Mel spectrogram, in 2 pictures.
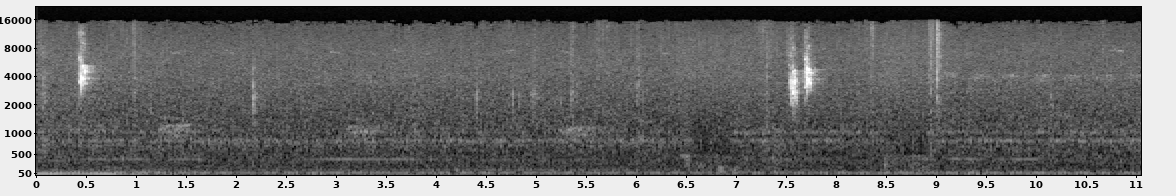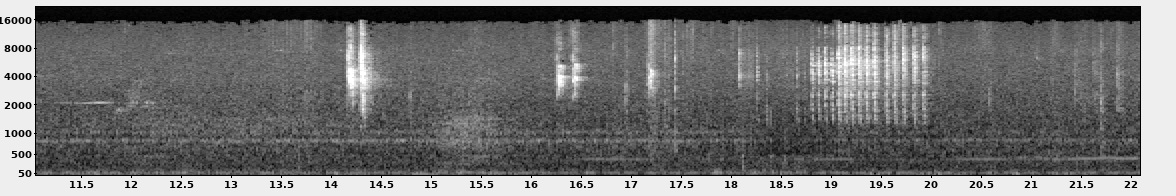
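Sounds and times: sparrow chirps: 0:00.4 - 0:00.7, 0:07.5 - 0:07.9, 0:14.1 - 0:14.6, 0:16.2 - 0:17.4, 0:18.0 - 0:20.0.

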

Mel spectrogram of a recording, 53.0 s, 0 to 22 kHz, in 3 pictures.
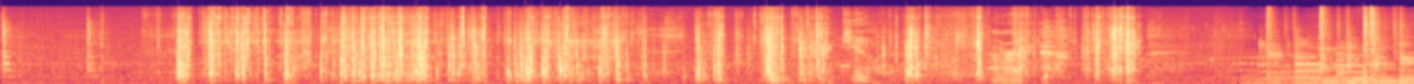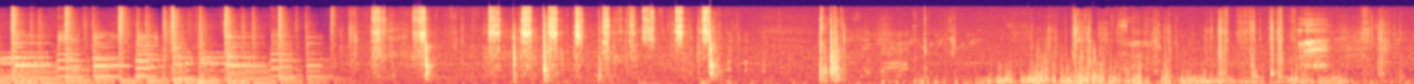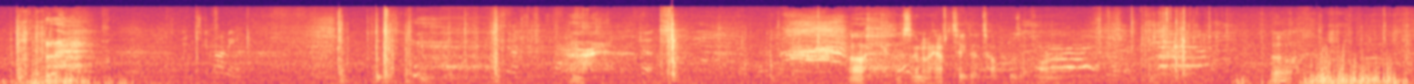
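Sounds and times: plastic duct and hoses creaking: 0:02.0 - 0:14.3
hand ratchet clicking: 0:22.0 - 0:26.6.

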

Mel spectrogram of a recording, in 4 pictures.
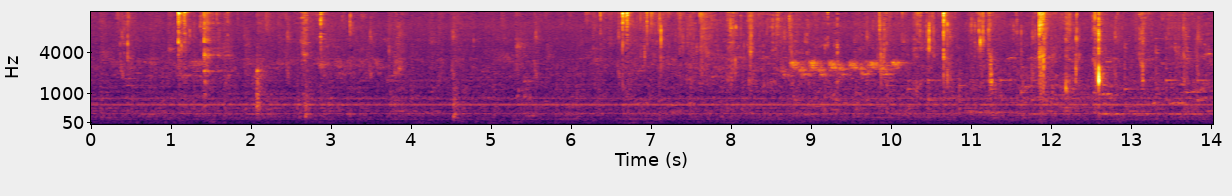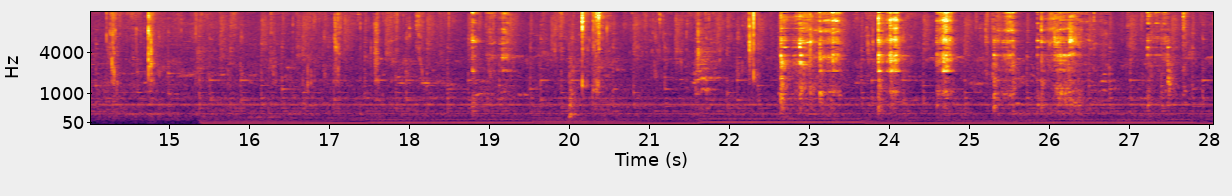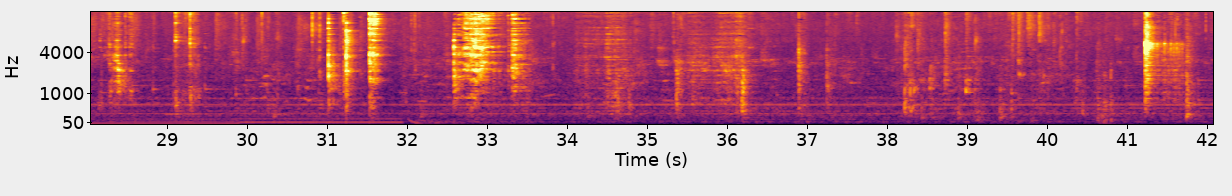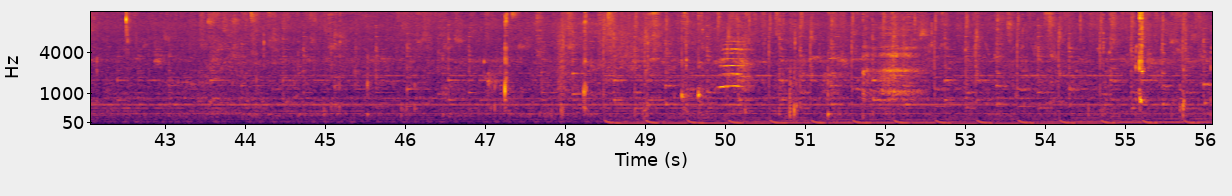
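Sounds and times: cutlery clatter: 0:22.6 - 0:26.6, 0:28.3 - 0:29.4, 0:32.6 - 0:36.4, 0:40.7 - 0:42.0
cutlery scraping on plate: 0:22.7 - 0:26.5, 0:28.2 - 0:29.4, 0:32.6 - 0:36.4.

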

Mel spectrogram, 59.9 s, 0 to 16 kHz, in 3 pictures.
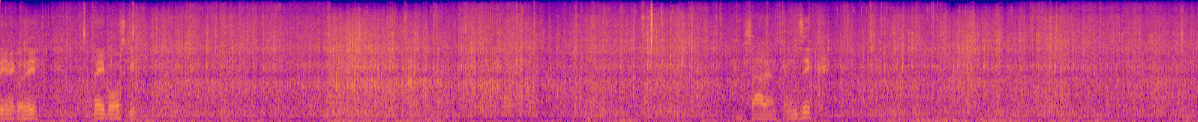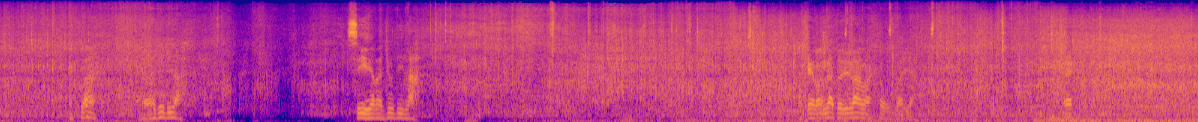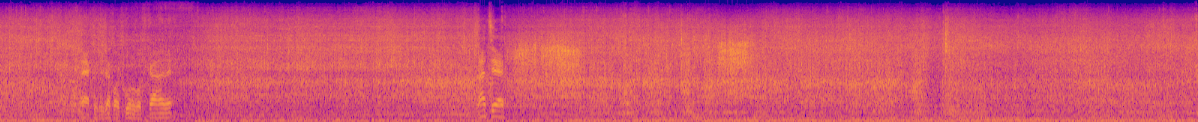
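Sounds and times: bicycle tyres on hard snow: 0:00.0 - 0:59.9
wind on microphone: 0:26.2 - 0:59.9.

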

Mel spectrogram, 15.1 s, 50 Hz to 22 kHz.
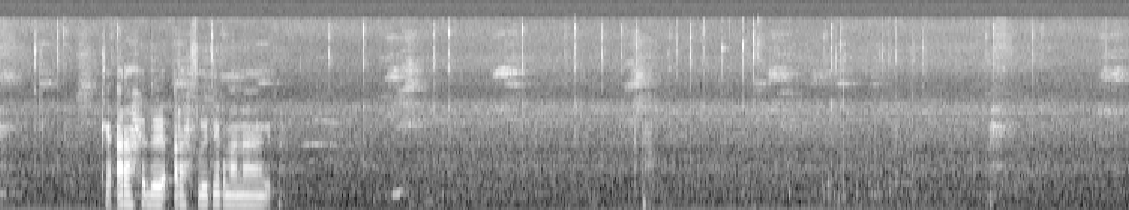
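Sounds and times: computer mouse clicks: 0:00.4 - 0:01.0, 0:04.4 - 0:12.4, 0:13.1 - 0:14.0.

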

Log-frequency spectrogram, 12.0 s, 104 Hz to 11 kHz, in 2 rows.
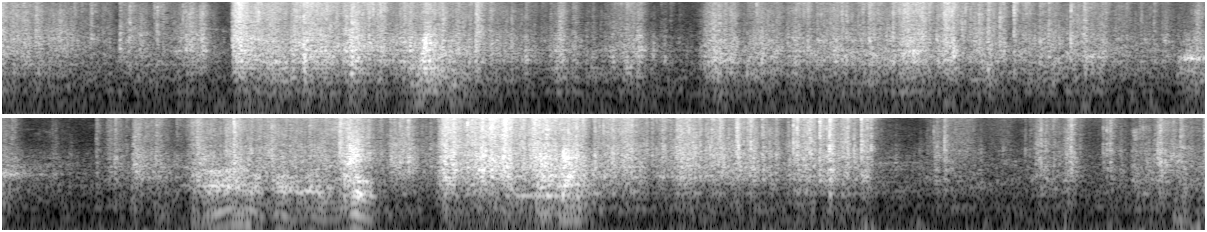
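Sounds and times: baking paper crinkling and rustling: 0:00.0 - 0:12.0.

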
